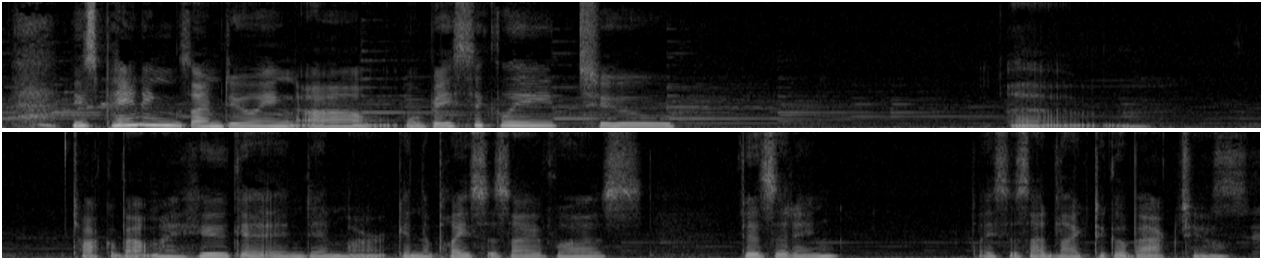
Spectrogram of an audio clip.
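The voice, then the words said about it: Choked-up, emotional voice. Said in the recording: “I'm all choked up.”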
